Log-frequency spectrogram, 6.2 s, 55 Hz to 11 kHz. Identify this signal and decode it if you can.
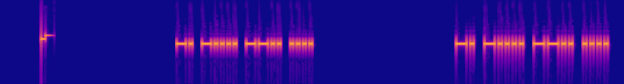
Morse code, heard as a keyed tone, about 33 wpm, 700 Hz. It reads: N6ZH N6ZH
